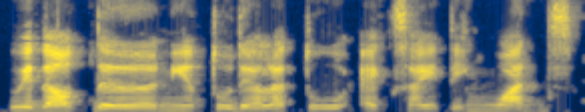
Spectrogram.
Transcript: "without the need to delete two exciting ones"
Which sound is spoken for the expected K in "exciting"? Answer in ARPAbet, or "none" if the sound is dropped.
K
